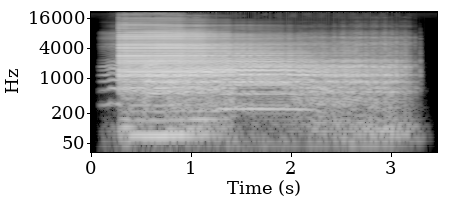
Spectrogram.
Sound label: wood gate open creak heavy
